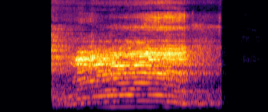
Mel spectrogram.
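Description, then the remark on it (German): A single loud, drawn-out cow moo lasting nearly two seconds, rich and harmonic with a slight rise and fall in pitch, heard alone; played as a sound effect for Bertha, the 'bureaucracy cow', introducing the topic of bureaucracy. “Bertha ist meine Bürokratie-Kuh und, und äh, läutet ein äh, deine Lieblings- in aller Anführung Bürokratie.”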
